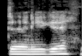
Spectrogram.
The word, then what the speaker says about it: Ige: Yeah, I think you called him Dan Aish. – I just realized earlier today that I said that wrong. – Yeah, Dan Ige.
